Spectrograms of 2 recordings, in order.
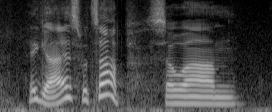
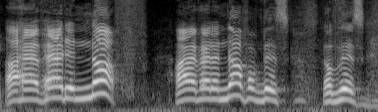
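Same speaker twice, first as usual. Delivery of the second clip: louder, higher, fed-up outburst; 9 semitones higher, 10 dB louder than usual. Acted. Poe fed up with the radio show. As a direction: boil over with theatrical outrage. Poe losing his temper.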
